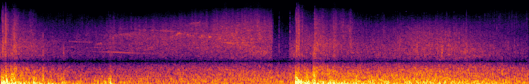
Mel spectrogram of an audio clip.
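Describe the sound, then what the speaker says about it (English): Artillery shells exploding in the World War II shooter Hell Let Loose: a continuous low rumbling din of distant blasts, with one sharper, nearer boom cutting through about midway, and no voices. "Artillery exploding everywhere"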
